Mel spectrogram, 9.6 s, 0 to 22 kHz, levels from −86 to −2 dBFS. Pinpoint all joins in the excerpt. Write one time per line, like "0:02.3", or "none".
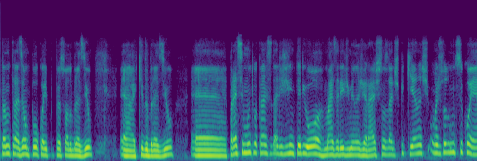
none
